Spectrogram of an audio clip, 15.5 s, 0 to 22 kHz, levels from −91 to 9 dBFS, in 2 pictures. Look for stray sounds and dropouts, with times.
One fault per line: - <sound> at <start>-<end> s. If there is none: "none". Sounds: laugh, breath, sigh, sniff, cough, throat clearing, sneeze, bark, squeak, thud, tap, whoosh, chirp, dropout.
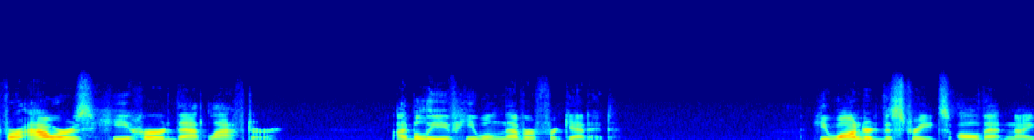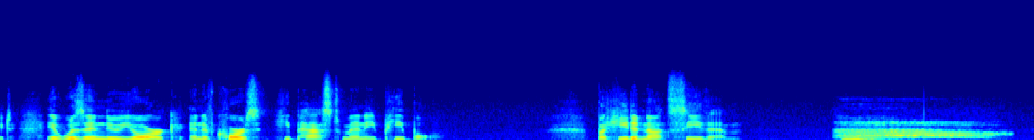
- sigh at 14.0-15.4 s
